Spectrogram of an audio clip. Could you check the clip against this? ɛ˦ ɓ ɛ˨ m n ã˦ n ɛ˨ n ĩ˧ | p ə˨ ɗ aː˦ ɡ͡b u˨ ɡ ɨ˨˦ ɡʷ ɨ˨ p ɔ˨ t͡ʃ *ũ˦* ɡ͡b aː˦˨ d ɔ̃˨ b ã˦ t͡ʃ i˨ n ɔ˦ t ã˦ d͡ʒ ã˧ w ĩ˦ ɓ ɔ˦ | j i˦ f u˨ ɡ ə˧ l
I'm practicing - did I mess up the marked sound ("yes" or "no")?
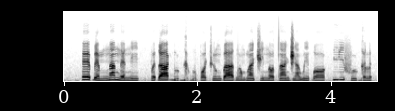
no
